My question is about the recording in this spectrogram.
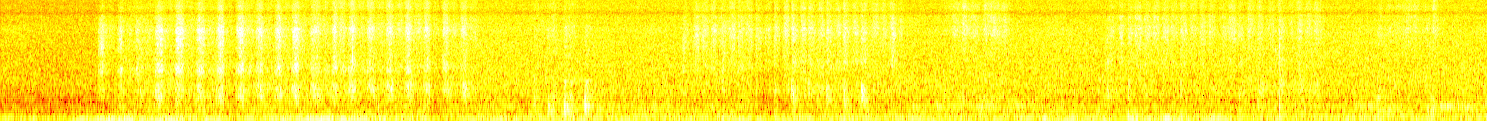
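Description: Faint scratchy scrubbing of a synthetic brush working paint into textured watercolour paper (scumbling): quick back-and-forth strokes about five a second, in several bursts with short pauses between.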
